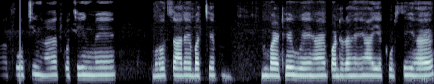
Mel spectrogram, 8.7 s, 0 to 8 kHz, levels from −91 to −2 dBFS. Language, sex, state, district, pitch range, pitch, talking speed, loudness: Hindi, female, Bihar, Purnia, 205-220 Hz, 210 Hz, 125 wpm, -22 LUFS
